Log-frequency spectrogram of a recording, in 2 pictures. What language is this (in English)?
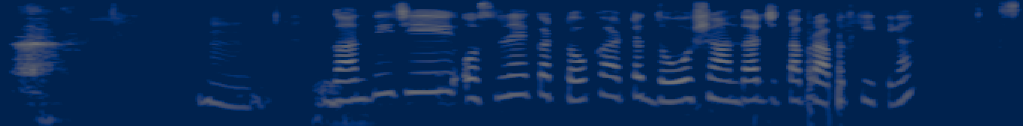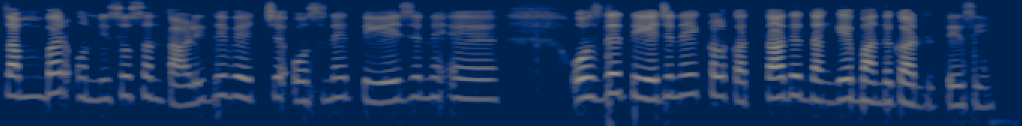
Punjabi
